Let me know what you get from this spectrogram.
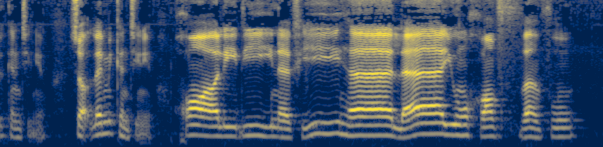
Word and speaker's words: خالدين: So, the first important rule here, خالدين فيها, the pronunciation of the letter خا is important since it's a heavy letter and it has an alif mad with it. So you gotta pronounce it with an ah sound.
